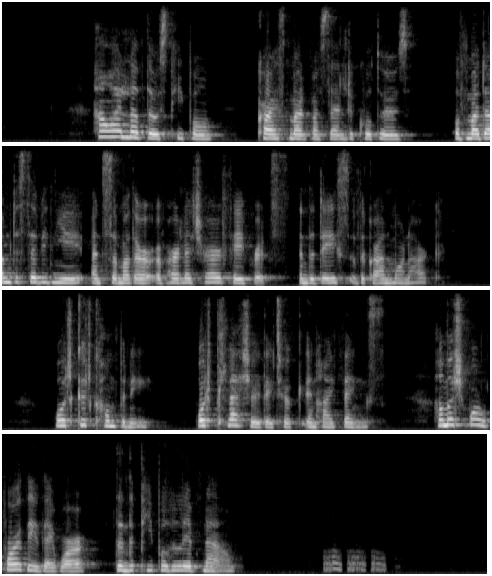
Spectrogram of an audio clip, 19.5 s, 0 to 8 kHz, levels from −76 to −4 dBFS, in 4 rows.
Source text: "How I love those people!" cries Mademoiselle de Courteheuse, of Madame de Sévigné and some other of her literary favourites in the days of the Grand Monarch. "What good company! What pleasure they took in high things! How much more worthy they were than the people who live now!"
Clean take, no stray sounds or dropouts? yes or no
no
